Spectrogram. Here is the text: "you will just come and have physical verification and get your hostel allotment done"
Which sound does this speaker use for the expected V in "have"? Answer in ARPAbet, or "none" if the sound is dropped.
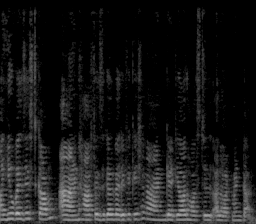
V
